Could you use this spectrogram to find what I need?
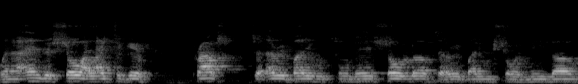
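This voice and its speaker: The man's pitch is medium. He speaks at a very fast pace. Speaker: livestream boxing commentator. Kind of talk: live commentary. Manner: animated; loud.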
